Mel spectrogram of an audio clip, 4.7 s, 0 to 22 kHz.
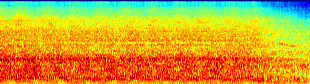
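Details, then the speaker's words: Champion 4000 generator running after carburetor replacement with an $18 aftermarket unit (old carb inoperable despite fuel cleaning); started on choke, slightly choppy, steady small-engine drone easing off as fuel valve shut off to starve it; normal running. "but that's it a running generator $18 carburator from Amazon"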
